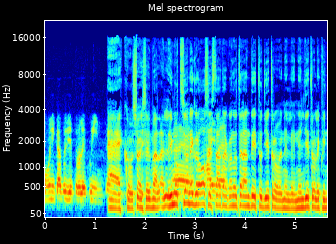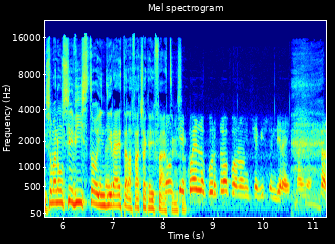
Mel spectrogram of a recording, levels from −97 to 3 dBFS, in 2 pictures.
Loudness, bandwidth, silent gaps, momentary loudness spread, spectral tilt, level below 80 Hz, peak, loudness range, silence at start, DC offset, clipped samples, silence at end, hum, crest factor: -18 LUFS; 17 kHz; none; 9 LU; -6.5 dB/octave; -56 dBFS; -2 dBFS; 4 LU; 0 s; under 0.1%; under 0.1%; 0 s; none; 16 dB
